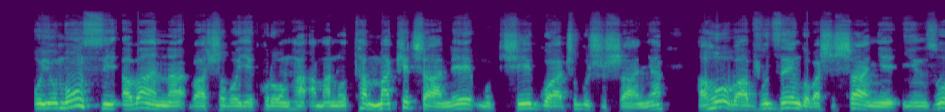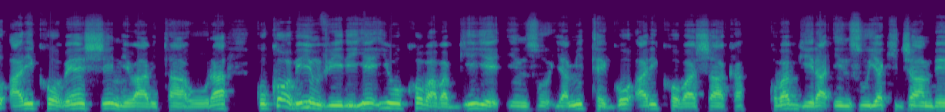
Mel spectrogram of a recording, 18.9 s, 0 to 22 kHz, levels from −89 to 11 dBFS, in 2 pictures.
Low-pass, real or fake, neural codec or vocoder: 14.4 kHz; fake; vocoder, 44.1 kHz, 128 mel bands every 256 samples, BigVGAN v2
